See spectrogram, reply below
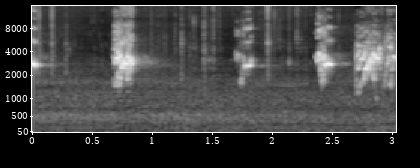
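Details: Budgies in an aviary in the morning: short scratchy chirps at about 0.7, 1.8, 2.4 and 2.8 seconds, separated by quiet gaps over a low steady hum.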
